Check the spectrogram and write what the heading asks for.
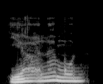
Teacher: Dan kalimat ya'lamuna, bila dihentikan membacanya maka harus dibaca ya'lamun panjang 3 alif atau sama dengan 6 harkat karena kedudukannya berubah menjadi mad arid lisukun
